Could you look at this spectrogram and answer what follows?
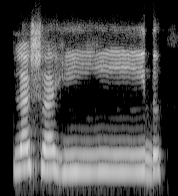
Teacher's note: دال کو ساکن کر دیں گے دو پیش ہٹا دیں گے اور دال پر قلقلہ ہوگا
